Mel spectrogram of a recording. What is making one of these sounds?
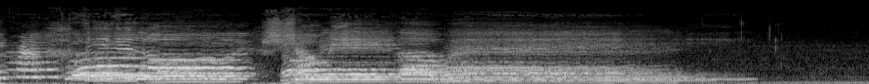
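A group of men and women sing together through an online call.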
